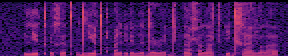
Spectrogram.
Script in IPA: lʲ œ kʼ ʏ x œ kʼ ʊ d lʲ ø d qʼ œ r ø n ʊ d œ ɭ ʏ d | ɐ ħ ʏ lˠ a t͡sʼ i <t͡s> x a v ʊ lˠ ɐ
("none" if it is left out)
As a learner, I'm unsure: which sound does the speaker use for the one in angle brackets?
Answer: d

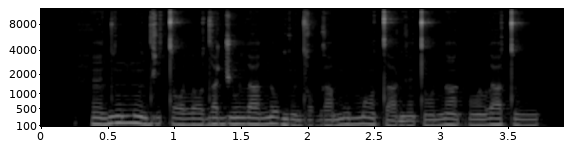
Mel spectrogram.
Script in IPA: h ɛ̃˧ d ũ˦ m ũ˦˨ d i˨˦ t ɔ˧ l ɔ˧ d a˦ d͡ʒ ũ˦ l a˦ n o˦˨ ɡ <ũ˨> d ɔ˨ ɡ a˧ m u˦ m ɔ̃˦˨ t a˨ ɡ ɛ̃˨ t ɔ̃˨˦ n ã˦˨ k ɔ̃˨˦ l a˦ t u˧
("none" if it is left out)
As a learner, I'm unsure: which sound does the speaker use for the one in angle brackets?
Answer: ũ˨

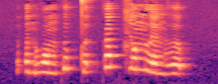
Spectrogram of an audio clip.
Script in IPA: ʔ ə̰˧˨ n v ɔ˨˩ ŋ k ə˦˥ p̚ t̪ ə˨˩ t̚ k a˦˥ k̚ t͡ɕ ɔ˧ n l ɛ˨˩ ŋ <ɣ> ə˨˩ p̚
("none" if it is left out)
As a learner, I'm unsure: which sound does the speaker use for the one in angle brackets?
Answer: ɣ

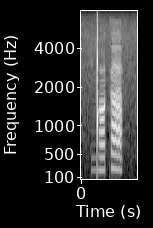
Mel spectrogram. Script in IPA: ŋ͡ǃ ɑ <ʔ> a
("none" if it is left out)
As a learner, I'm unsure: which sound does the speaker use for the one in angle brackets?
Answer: k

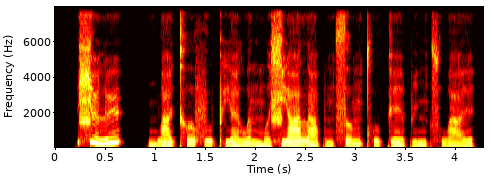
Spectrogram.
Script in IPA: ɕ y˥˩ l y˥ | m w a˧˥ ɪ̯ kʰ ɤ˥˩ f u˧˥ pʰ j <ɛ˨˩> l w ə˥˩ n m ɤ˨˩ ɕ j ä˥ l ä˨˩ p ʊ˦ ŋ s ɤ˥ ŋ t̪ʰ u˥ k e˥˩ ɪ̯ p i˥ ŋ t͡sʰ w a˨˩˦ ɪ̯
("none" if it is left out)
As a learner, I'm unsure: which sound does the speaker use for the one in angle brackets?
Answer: ɛ˨˩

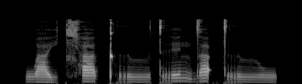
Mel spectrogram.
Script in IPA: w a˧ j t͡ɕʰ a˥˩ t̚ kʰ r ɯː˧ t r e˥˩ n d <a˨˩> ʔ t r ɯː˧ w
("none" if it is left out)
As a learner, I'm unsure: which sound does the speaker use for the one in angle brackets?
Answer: a˥˩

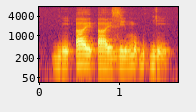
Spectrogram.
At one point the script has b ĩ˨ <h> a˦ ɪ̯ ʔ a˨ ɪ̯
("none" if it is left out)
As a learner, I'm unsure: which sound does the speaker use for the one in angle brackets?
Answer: ʔ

